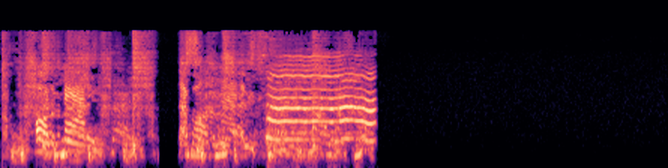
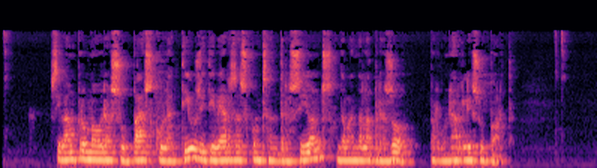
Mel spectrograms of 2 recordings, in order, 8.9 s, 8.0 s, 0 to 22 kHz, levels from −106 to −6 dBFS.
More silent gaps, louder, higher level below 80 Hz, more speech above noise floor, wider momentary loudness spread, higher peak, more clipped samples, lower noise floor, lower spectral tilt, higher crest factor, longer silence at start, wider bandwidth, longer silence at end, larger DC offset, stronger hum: neither; first, -16 LUFS vs -26 LUFS; second, -68 dBFS vs -58 dBFS; first, 71 dB vs 46 dB; first, 14 LU vs 9 LU; first, -4 dBFS vs -12 dBFS; neither; first, -89 dBFS vs -71 dBFS; second, -2 dB/octave vs -5.5 dB/octave; about the same, 16 dB vs 14 dB; second, 0.05 s vs 0.7 s; about the same, 11.5 kHz vs 11.5 kHz; first, 3.9 s vs 1.2 s; neither; neither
